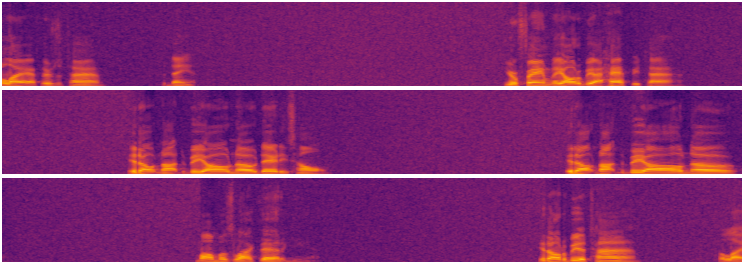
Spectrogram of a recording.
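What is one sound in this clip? A middle-aged man speaks with emphasis through a microphone, pausing between phrases, in a large room with a slight echo.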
